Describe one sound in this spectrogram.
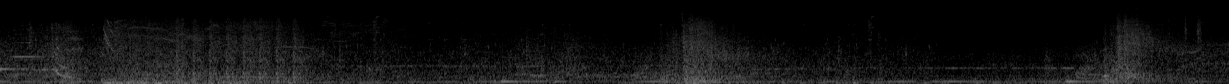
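Gunshots ring out sharply and echo.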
